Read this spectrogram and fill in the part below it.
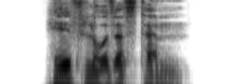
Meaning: strong dative masculine/neuter singular superlative degree of hilflos
- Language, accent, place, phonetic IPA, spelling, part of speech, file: German, Germany, Berlin, [ˈhɪlfloːzəstəm], hilflosestem, adjective, De-hilflosestem.ogg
